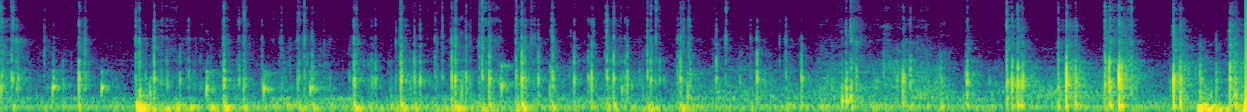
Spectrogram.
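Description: A small, hollow rectangular cardboard UNO card box, filled with cards and held in both hands, is tapped rapidly with fingertips and nails. The result is a steady stream of quick, dull, clicky taps with a muffled low thump and very little ring, plus a few louder knocks.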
